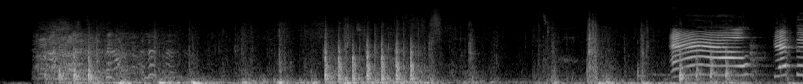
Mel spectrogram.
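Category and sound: impact, knock on a door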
